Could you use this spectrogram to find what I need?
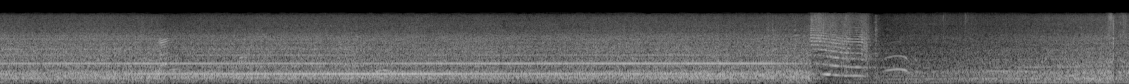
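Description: A heavy machine's engine roars steadily close by.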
